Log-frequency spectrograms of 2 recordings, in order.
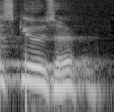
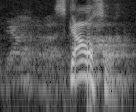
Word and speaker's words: Scouser: Even though he's a scoozer, am I pronouncing that right? Close enough? Scouser? Scouser. Please don't tell Pete I mispronounced it.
